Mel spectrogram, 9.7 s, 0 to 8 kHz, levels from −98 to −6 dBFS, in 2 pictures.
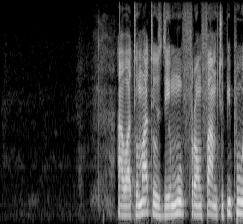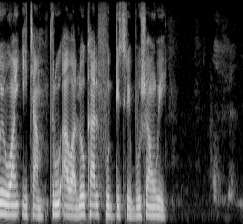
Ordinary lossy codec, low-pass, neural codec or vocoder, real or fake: none; none; none; real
